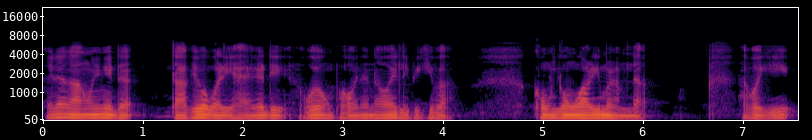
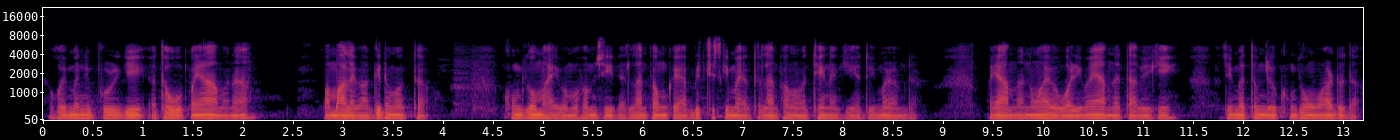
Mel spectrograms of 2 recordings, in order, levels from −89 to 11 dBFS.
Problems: none marked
